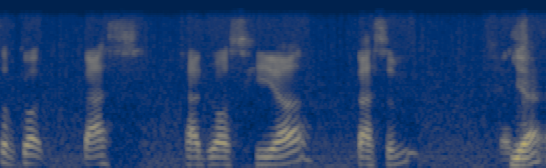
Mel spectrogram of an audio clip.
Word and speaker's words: Bassem: guys I've got bass Tadros here Bassam yeah Bassam is my full name bass is perfectly fine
